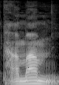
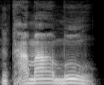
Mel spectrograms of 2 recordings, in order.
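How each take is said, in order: First: The word ends with a closing consonant sound. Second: The word ends with an added vowel sound. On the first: "세 번째가 받침이 되니까 담암 이래도 좋고" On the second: "담아무 뭐 이렇게 발음해도 좋고"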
